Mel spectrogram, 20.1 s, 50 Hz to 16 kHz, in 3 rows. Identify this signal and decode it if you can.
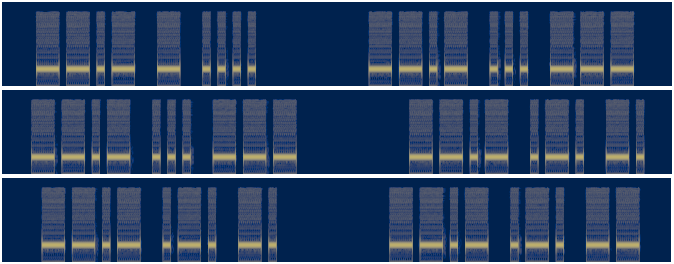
Morse code, heard as a keyed tone, about 16 wpm, 800 Hz. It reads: QTH QSO QSO QRN QRN QRM
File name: Q Calls / Q Calls-mp3s / Q Calls Twice @15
